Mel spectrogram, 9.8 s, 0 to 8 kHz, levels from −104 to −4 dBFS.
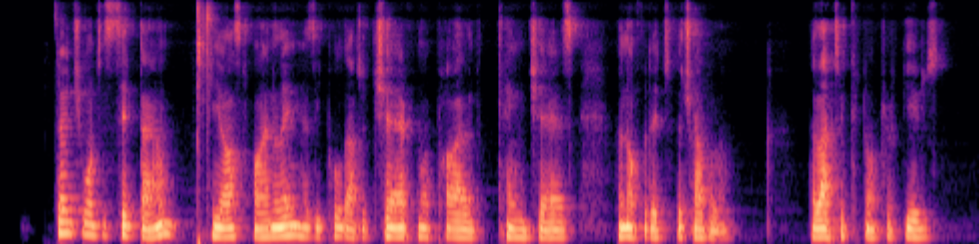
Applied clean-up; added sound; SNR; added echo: neural mask model DeepFilterNet 3.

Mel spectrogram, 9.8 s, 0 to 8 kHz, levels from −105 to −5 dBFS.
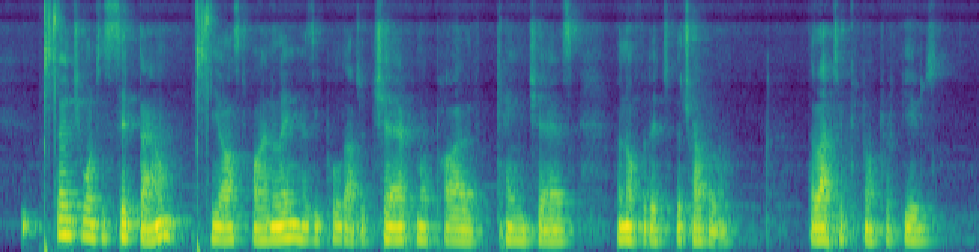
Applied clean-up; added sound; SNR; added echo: none; Coin (dropping); 12 dB; reverberation time 0.5 s.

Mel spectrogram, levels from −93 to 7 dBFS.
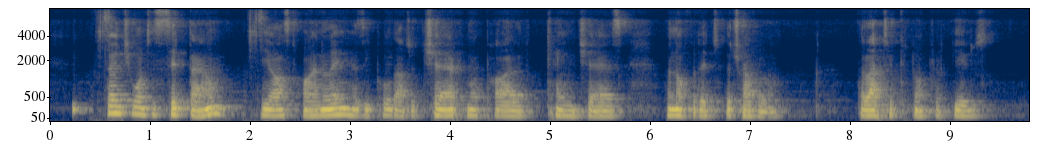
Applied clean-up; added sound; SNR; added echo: neural separator model SepFormer DNS4.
